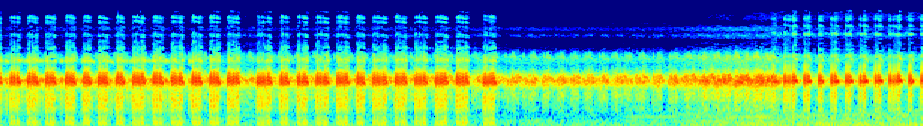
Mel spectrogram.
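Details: Male Asian common toad calling continuously for a mate on a deep night in breeding season: clear rapid pulsed trill for about three seconds, then a smoother overlapping trill that swells back into distinct pulses.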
